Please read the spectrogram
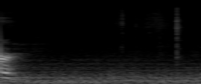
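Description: A sleeved trading card is slid into a rigid plastic toploader: faint plastic-on-plastic scraping with a couple of light clicks about a second in and again near the end.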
